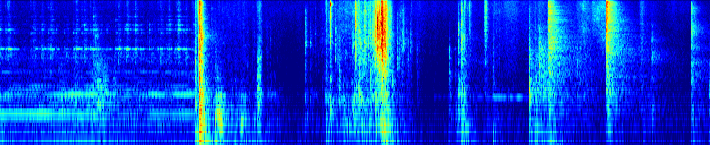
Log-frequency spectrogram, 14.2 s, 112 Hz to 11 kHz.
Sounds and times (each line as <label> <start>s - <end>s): Elevator Sound up 0.0s - 5.7s
Elevator Sound up 9.1s - 11.8s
